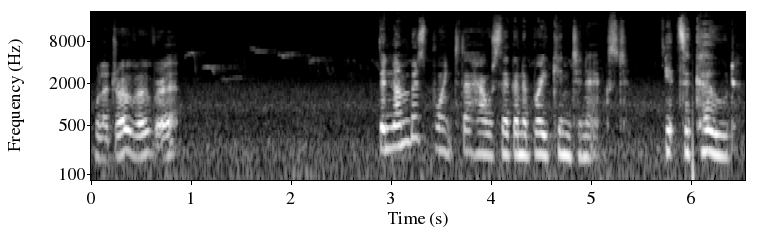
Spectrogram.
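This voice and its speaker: An actress playing a suspicious, stubborn and blunt long-time resident in a naturalistic audio drama. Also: female voice, mid-range voice, moderate pace, slight background noise, lightly acted.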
